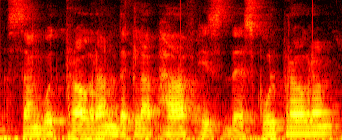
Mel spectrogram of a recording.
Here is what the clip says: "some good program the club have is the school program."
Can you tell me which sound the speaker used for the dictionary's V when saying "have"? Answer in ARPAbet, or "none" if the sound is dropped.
F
